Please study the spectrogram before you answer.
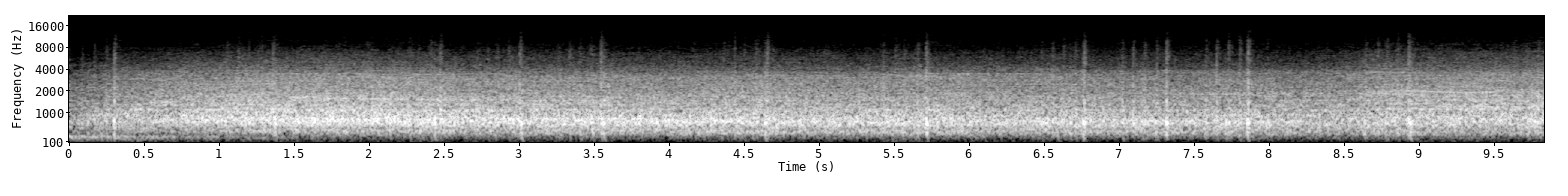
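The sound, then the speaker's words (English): Stadium crowd at a national championship football game roaring as a president walks in, a dense steady wash of cheering that holds at an even loudness throughout, with no single voice standing out. “Okay, so people were pretty enthusiastic about Trump arriving.”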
